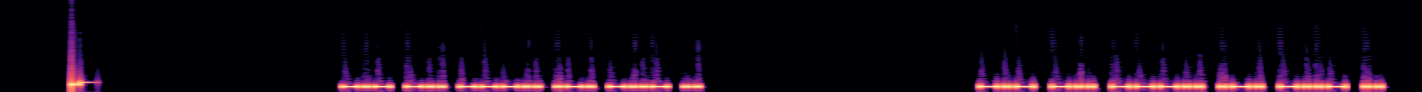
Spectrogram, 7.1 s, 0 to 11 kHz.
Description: Morse code, heard as a keyed tone, about 37 wpm, 700 Hz. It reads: KD8RXI KD8RXI
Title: Speed Racing - USA 2x3 Call Signs 30wpm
